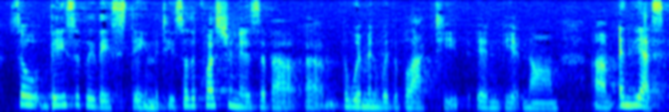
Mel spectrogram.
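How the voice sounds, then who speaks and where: On a low-quality recording, a fortysomething woman author answers audience questions by recounting her family history. Her pitch is fairly low and edged with vocal fry, and her casual storytelling wanders hesitantly, full of fillers and false starts.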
